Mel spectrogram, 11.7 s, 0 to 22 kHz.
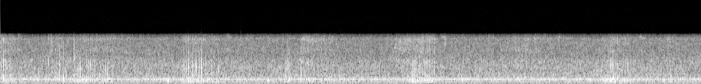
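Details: Domestic cat Sophie, snoring and purring in June 2012, Android phone recording; rhythmic raspy breaths swell every few seconds over a continuous low drone.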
